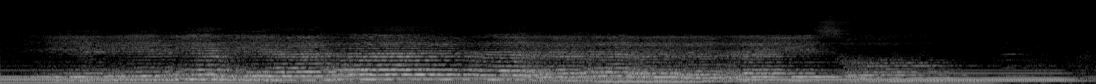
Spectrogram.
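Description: Choral chant music: voices sing sustained notes over a low held drone whose pitch shifts a few times. The voices come in about half a second in and fade out near the end, leaving the drone.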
